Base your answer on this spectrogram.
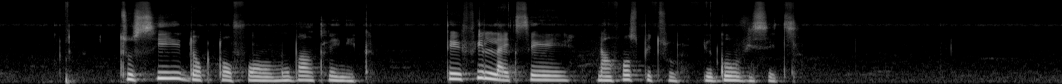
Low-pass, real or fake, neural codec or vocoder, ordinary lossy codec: none; fake; autoencoder, 48 kHz, 128 numbers a frame, DAC-VAE, trained on Japanese speech; none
